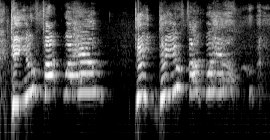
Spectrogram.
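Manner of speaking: high, loud imitation of the rival, breaking into laughter; laughing retold challenge. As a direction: mimic the girl's demand while cracking up. Rival girl confronts her.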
